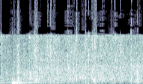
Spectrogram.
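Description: audience applause

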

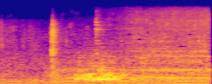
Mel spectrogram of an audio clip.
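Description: toilet flushing

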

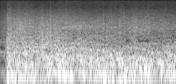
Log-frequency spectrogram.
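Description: thunder

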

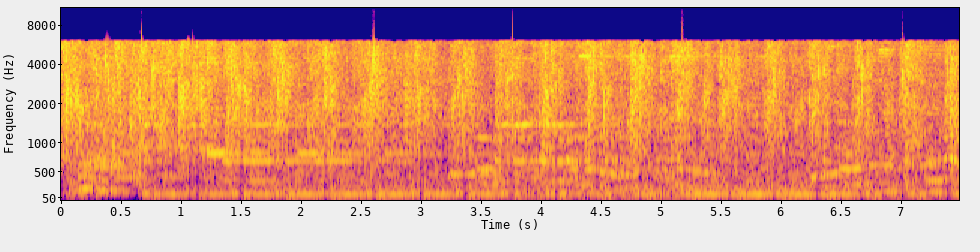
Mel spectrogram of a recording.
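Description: audience applause

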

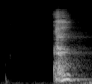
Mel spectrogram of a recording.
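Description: a single cough

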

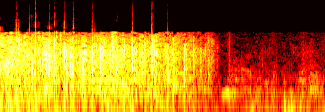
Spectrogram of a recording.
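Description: audience applause

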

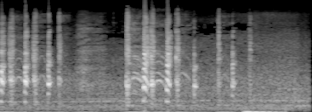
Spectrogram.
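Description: coughing

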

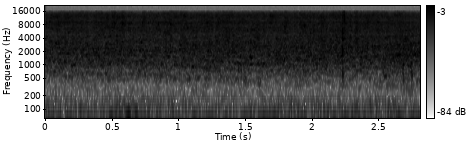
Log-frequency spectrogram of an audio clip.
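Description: babbling stream

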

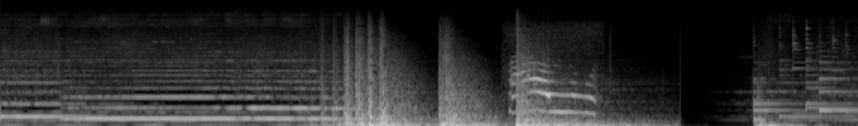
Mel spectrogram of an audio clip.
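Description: cat meowing

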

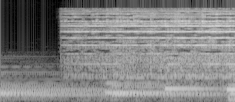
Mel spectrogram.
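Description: school dismissal bell ringing

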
